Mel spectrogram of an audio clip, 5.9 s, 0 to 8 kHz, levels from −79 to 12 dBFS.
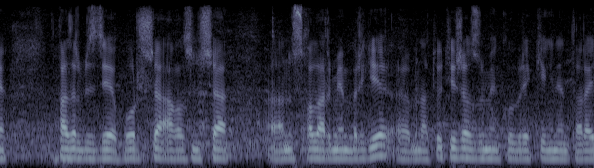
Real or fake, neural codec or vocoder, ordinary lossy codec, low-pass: real; none; none; 7.2 kHz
